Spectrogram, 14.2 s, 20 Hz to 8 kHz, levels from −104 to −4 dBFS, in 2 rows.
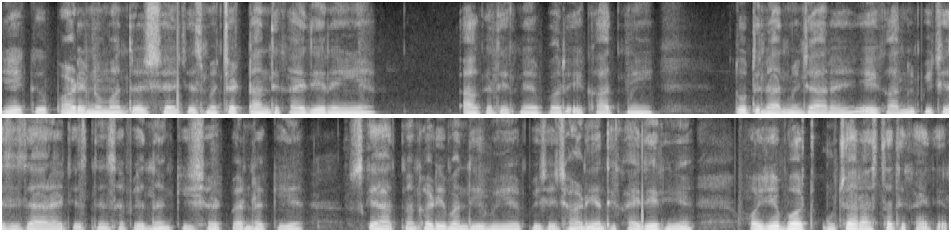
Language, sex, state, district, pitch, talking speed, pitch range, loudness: Hindi, female, Jharkhand, Sahebganj, 175 Hz, 250 wpm, 165-185 Hz, -21 LUFS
